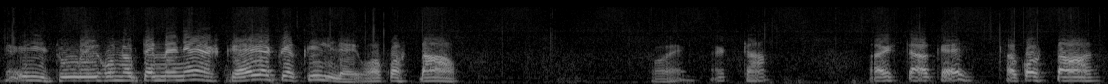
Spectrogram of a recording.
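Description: Slow gravelly guy telling an old folk tale, keeps saying le dijo, a bit of hiss behind. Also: high-pitched, steady tone, bright, forceful tone, low-quality recording. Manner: repetitive, unhurried, with constant "le dijo" tags. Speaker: storyteller.

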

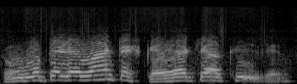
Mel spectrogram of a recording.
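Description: A man telling a folk tale in an unhurried, repetitive way, tagging nearly every quoted line with "le dijo". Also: high-pitched, vocal fry, sharp tone, a little hiss or hum, poor audio. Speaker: storyteller.

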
